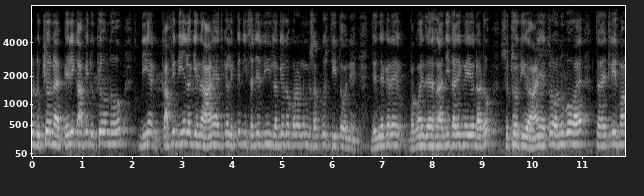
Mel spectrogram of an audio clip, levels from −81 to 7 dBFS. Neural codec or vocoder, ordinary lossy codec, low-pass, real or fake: none; Opus, 24 kbps; 7.2 kHz; real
